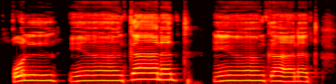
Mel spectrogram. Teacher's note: قاف موٹا کریں گے، لام کے ساتھ ملانا ہے · حمزہ کو نون ساکن کے ساتھ ملائیں گے، غنہ کریں گے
